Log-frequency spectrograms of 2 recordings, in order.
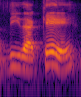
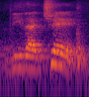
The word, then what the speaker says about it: Didaqué: Bueno, algunos estudiosos me preguntaba, perdón, Nicolás me preguntaba, ¿cuál es el nombre correcto? ¿Cómo se pronuncia? Bueno, se pronuncia Didaqué. Algunos le llaman, ¿sí? Didache. A mí no me gusta ese nombre. No me gusta, se puede traducir también así, pero normalmente el acento se la pone en la segunda E.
